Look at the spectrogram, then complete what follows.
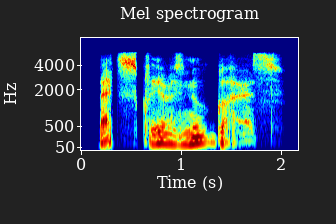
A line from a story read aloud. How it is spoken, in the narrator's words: said the man leaving the memory, and his casual drawl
